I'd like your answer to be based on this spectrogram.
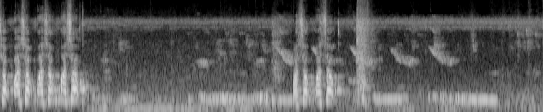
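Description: Pigeons coo softly in low, rolling calls while other birds chirp and a person speaks nearby.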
